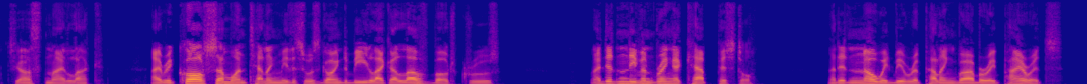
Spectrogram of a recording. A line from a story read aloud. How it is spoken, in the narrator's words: Zavala grumbled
